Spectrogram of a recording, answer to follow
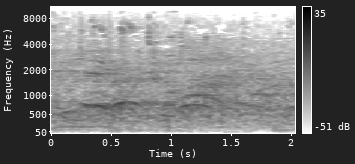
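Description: Live basketball game sound on a hardwood court: a ball being dribbled, with voices from the crowd and players going on throughout.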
